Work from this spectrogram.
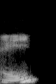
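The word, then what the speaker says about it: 英: Baik, kanji yang pertama di pertemuan ke-21 ini ada kanji ei, cara bacanya ya. Onyominya ei, kunyominya tidak ada.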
